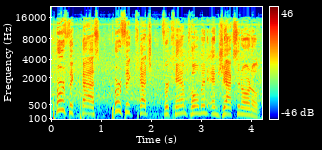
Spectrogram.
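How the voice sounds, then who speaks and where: A male American color analyst with a fairly high voice comments on live football for radio. He is emphatic and opinionated about the play. Strong outdoor stadium noise sits behind his voice. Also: normal speed.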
